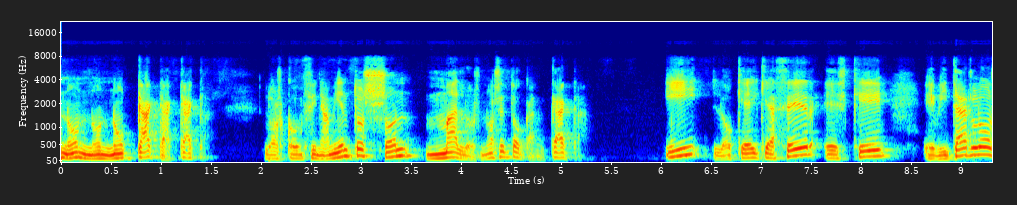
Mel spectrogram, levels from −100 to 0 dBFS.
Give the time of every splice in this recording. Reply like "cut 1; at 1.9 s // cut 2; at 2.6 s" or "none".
none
